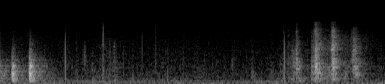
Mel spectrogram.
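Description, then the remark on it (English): Knocking at night on a wooden cabin door aboard a ship docked in a harbor: two quick raps, a long quiet pause, then another short cluster of knocks, moderately loud, with no voices. “I went aboard one and knocked on the cabin door.”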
